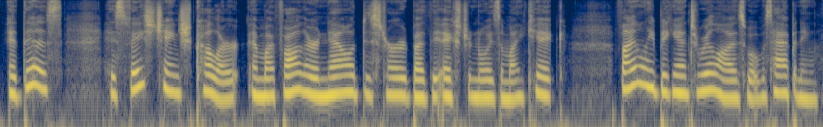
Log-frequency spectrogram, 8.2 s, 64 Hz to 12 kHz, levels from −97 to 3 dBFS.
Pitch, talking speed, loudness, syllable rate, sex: 250 Hz, 180 wpm, -15 LUFS, 5.5 syllables/s, female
